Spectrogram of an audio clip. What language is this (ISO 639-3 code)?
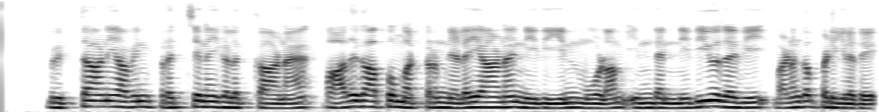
tam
